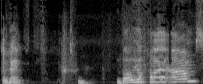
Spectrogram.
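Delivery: talking through a full mouth. After putting a pretzel in the mouth to be understood, talking with mouth full of pretzel. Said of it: "If I put this pretzel in my mouth".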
